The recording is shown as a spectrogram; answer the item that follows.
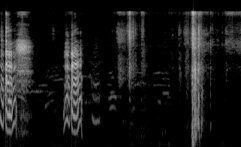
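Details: A francolin (dakhni teetar) gives two harsh, wavering, nasal calls about a second apart, followed by fainter notes and a sharp loud crack near the end.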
